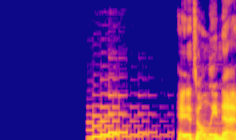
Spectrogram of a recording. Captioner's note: electronic chiming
